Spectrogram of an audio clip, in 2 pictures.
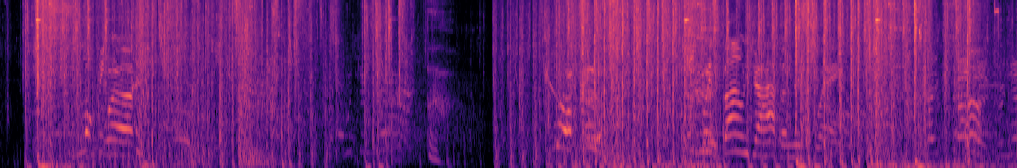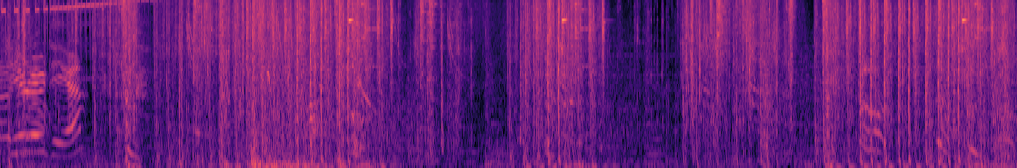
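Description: Rifle shots fire in rapid bursts.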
